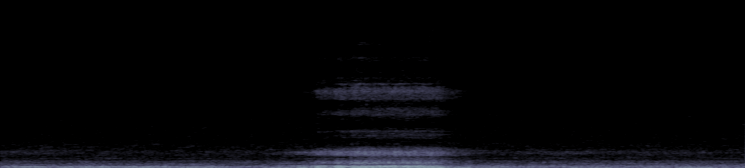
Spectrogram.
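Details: Ten-year-old male Jindo mix dog, Ddaya, asleep and snoring: one loud, rough snore-like breath against a steady low room hum.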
